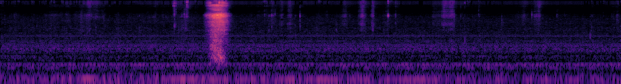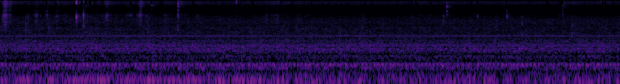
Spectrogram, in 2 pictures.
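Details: Induced allergy sneeze in a person whose nose has been extremely sensitive all day: one sharp, forceful sneeze over a low room hum, then quiet breathing.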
